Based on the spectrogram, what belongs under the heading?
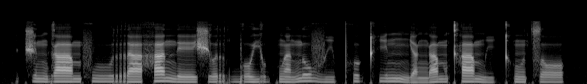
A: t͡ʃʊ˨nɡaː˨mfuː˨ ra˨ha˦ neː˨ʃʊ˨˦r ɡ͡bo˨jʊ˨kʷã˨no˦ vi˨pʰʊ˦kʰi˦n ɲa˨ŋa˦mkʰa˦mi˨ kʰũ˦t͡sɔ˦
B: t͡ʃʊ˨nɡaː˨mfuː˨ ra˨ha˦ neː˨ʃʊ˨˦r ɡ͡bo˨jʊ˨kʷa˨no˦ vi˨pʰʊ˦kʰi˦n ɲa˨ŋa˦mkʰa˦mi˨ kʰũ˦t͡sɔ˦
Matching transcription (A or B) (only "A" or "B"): A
